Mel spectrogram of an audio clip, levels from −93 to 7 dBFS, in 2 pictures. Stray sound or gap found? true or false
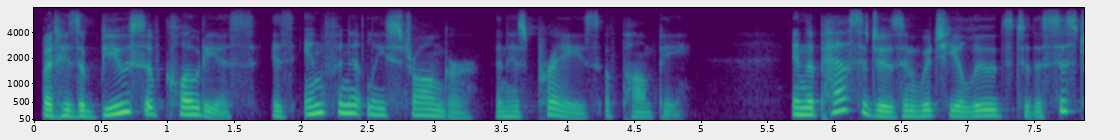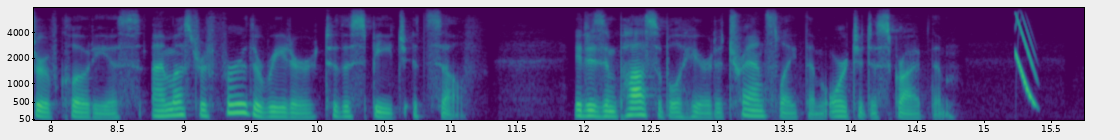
true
